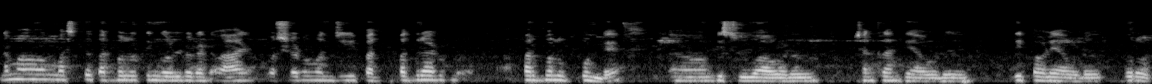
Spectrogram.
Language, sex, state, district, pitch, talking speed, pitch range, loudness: Tulu, female, Karnataka, Dakshina Kannada, 180 Hz, 95 wpm, 165-195 Hz, -17 LUFS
